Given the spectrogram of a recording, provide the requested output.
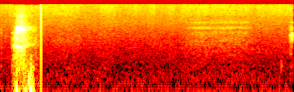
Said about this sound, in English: Dog's barking.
